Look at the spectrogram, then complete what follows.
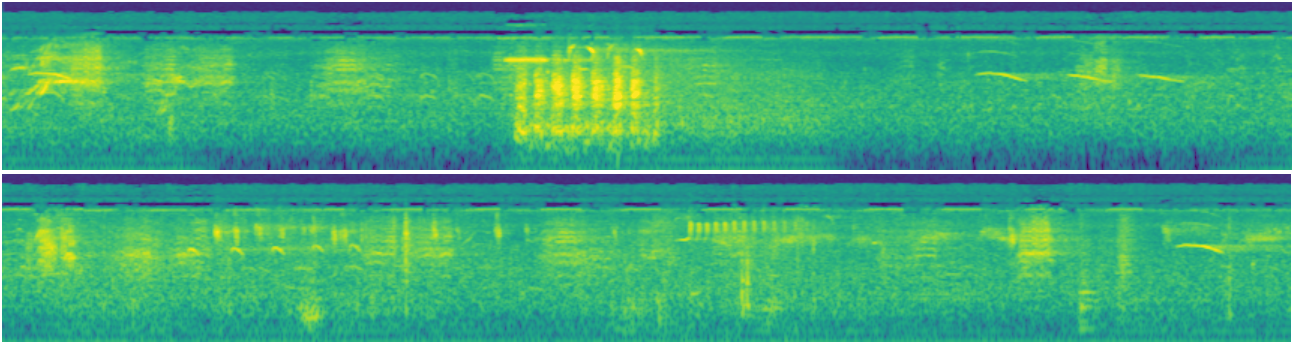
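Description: Jungle-style nature ambience: birds chirping with short down-curving calls, broken about four seconds in by a loud, rapidly pulsing animal call lasting a couple of seconds.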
